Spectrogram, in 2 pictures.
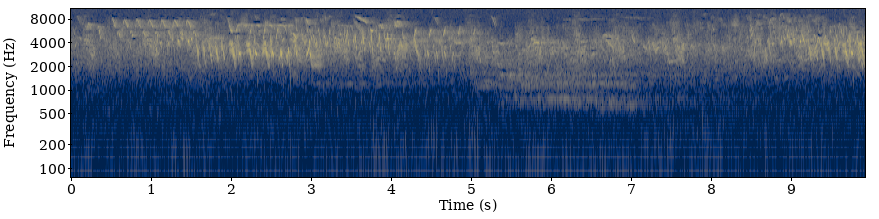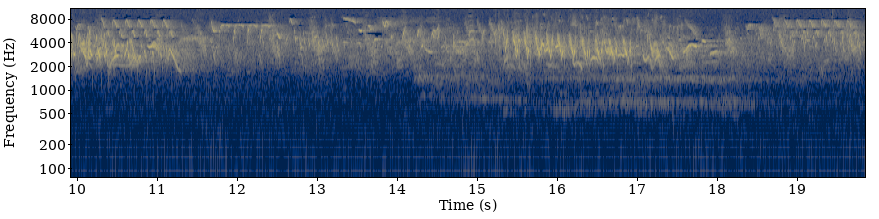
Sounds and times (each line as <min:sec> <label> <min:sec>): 0:00.0 lots of bird species in foreground 0:19.8
0:05.0 distant rooster 0:07.7
0:14.3 distant rooster 0:19.2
